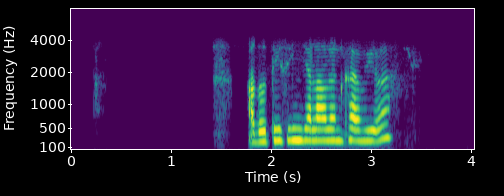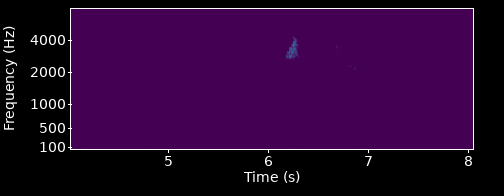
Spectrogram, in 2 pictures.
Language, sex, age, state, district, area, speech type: Santali, female, 18-30, West Bengal, Malda, rural, conversation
